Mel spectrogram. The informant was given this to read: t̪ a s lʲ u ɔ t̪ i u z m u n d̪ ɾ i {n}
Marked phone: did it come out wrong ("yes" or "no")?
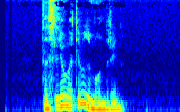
no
